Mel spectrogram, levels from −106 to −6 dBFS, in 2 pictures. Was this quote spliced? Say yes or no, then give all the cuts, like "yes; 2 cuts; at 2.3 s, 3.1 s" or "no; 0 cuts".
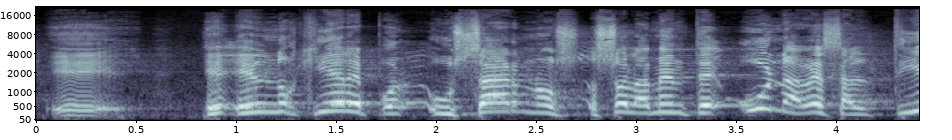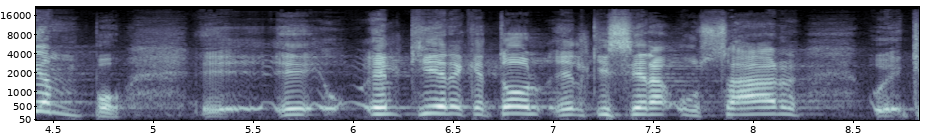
no; 0 cuts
